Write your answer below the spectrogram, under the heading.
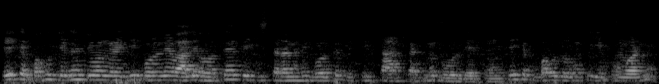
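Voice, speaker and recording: A woman English teacher giving a classroom lesson on contractions, spelling out letters slowly and repeating herself. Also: on the low side, mellow, far from the mic. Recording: echoey room, voice from off-mic, faint noise.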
